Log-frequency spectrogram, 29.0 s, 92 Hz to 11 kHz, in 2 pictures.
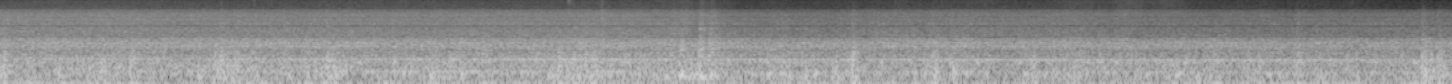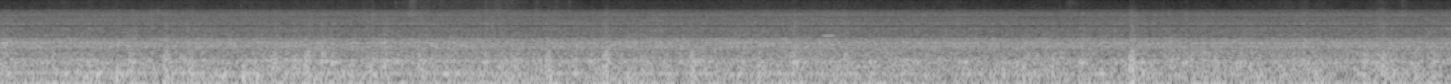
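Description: E233-7000 series electric commuter train with Mitsubishi IGBT-VVVF traction, running at speed and heard from inside the passenger car: a steady low rumble of wheels on rail, with a thin steady hum tone that fades out about halfway through.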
